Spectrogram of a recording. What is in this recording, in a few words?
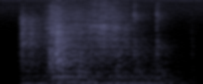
shower slide door slide open soft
